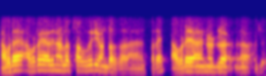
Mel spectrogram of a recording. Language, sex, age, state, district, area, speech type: Malayalam, male, 60+, Kerala, Idukki, rural, conversation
